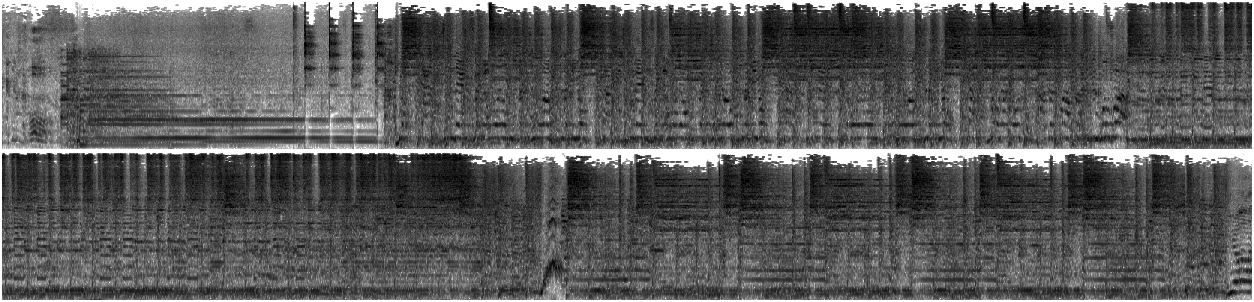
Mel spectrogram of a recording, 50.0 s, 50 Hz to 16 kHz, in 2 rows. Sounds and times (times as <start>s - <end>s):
Music: 1.2s - 50.0s.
